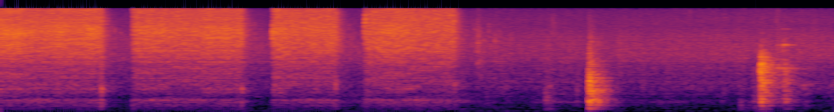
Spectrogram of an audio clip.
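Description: Aerosol cooking spray hissing from a can into the bottom of a crock pot in four bursts, ending after about four and a half seconds. Two sharp knocks follow, about a second and a half apart.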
